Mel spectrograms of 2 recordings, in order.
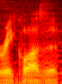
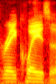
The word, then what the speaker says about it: Rayquaza: it if you decided you wanted it for rayquaza oh that's another thing i meant to say at the beginning yes i know it's technically pronounced rayquaza i've spent like 15 years of my life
